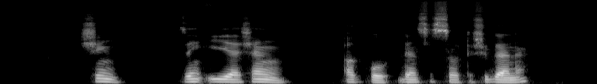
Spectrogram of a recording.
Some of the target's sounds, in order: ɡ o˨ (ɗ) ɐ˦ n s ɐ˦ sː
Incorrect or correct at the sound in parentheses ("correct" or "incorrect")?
incorrect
